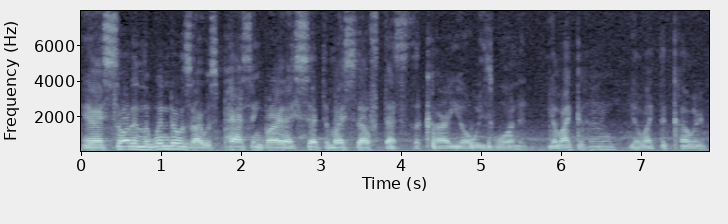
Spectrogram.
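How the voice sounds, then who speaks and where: An actor playing a boastful, sentimental and tipsy American gambler in a television drama, rambling and repeating himself with emphasis. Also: male voice, mid-range voice, normal speed, hardly any pauses, warm tone, close to an everyday voice. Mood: dreamy, sentimental. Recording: noisy old television drama soundtrack.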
